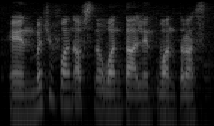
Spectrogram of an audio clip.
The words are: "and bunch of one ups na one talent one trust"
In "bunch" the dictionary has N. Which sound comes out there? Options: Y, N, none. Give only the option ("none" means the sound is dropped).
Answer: none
